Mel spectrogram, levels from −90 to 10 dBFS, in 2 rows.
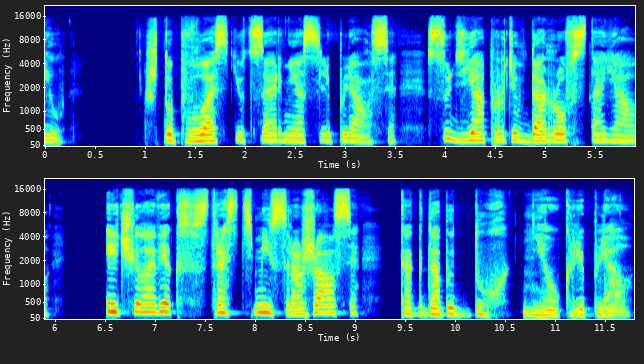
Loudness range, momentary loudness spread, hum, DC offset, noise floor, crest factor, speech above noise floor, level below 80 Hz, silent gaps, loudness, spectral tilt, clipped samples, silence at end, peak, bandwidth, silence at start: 3 LU; 12 LU; none; under 0.1%; under -90 dBFS; 18 dB; over 70 dB; -68 dBFS; 0.38-0.90 s, 6.09-6.51 s, 9.27-9.46 s; -18 LUFS; -2.5 dB/octave; under 0.1%; 0.05 s; -2 dBFS; 16 kHz; 0 s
